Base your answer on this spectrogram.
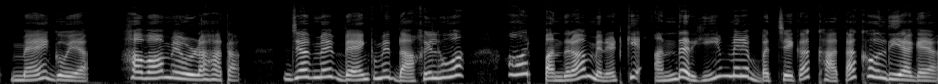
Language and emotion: Urdu, happy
